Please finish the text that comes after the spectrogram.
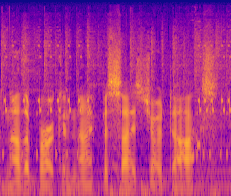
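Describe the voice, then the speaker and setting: A man's voice: deep voice, level tone, normal speed, sharp tone, soft background music. A man voicing an earnest young defense attorney in a live fan dub, laying out his case step by step. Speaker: fan voice actor.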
